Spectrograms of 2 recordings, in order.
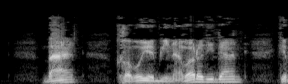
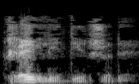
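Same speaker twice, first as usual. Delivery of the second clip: sorrowful; 6 semitones lower than usual. A narrator's reading. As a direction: sadly break the news. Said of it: "با اندوه سر تکان داد و گفت".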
